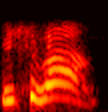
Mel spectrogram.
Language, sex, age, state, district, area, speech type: Bodo, female, 60+, Assam, Udalguri, rural, conversation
